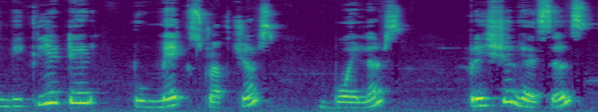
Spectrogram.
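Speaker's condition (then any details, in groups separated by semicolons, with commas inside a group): No condition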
